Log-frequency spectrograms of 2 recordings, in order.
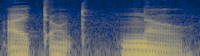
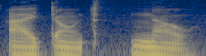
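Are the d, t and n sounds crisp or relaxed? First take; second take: crisp; crisp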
